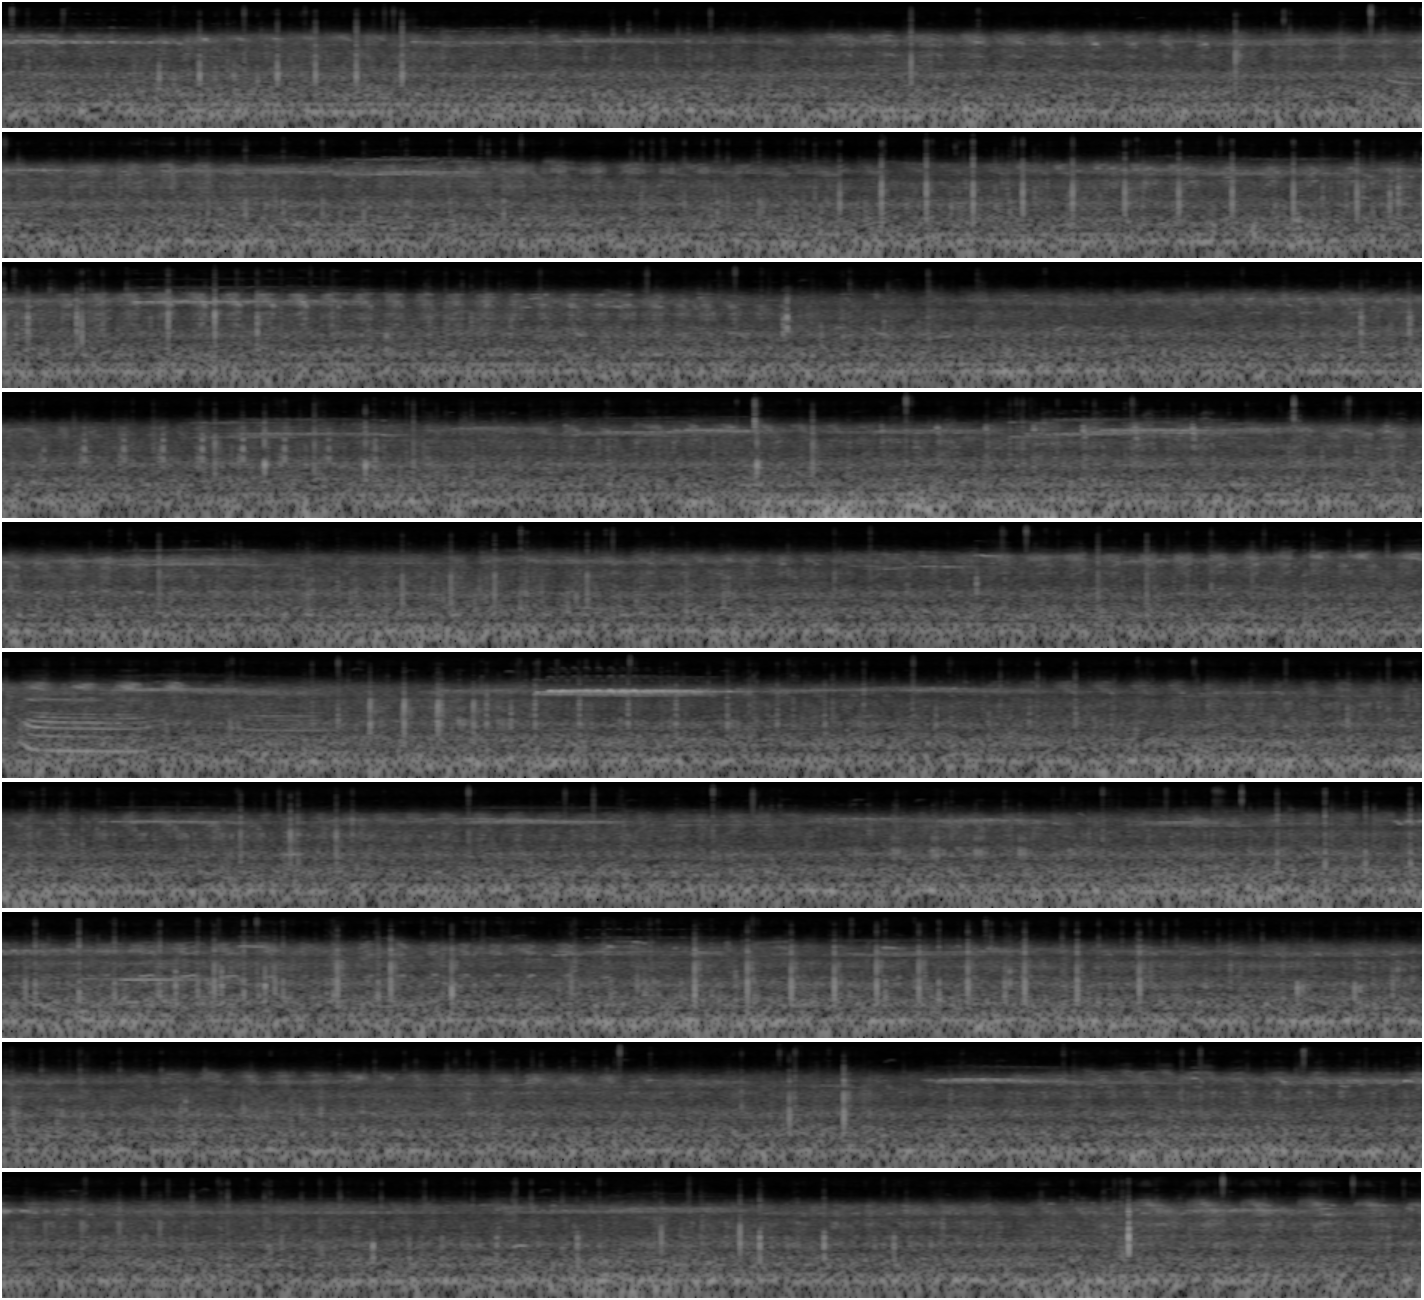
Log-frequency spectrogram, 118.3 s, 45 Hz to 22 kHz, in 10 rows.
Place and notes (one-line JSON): {"title": "United States Minor Outlying Islands - laysan albatross soundscape ...", "date": "1997-12-19 05:37:00", "description": "Charlie Barracks ... Sand Island ... Midway Atoll ... mic 3m from adult male on nest ... laysans ... whinnying ... sky moo ... groaning ... bill clappering ... other birds ... white terns ... black-footed albatross ... bonin petrels ... black noddy ... Sony ECM 959 one point stereo mic to Sony Minidisk ...", "latitude": "28.22", "longitude": "-177.38", "altitude": "14", "timezone": "Pacific/Midway"}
